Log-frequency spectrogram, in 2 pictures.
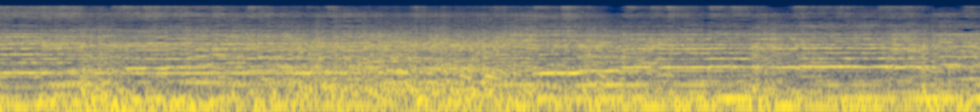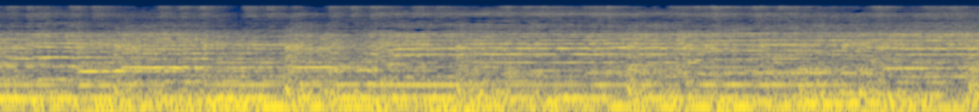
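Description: Live band playing loudly in a concert hall: guitars, drums and keyboards in a steady upbeat groove.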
